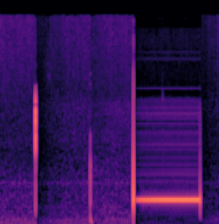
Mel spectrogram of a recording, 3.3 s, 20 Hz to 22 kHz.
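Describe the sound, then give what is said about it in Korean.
A few short clicks and taps as a call is placed to a listener, then a steady, mid-pitched telephone tone hums unbroken for about a second before cutting off. No one speaks. “7986님한테 전화 한번 걸어볼게요.”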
